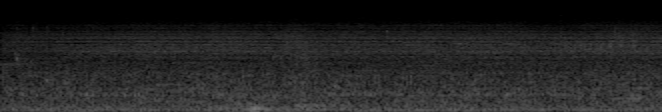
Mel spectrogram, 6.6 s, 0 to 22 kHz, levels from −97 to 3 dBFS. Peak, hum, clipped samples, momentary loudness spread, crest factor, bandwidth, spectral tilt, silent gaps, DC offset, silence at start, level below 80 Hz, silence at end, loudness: -44 dBFS; none; under 0.1%; 3 LU; 16 dB; 16 kHz; -3.5 dB/octave; none; under 0.1%; 0 s; -72 dBFS; 0 s; -59 LUFS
